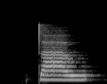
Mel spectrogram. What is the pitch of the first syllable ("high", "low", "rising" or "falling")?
high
